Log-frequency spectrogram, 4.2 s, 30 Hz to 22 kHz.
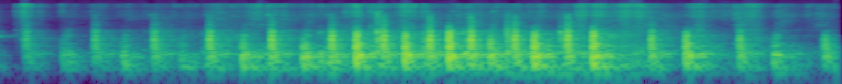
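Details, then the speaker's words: Audi allroad C5 2.7 with the steering wheel jerked back and forth: dull clunks in quick bursts from play in the shaft inside the steering rack. Dirt got in through a torn boot, the tie rods are not at fault and the rack doesn't leak; steering rack knock. "То есть он вал уже стучит вот если у вас вы за руль дергаете вот так вот и слышите люфт то есть стук это батарейка"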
